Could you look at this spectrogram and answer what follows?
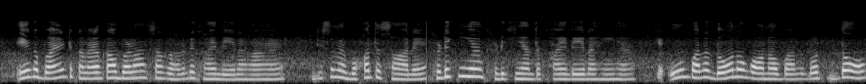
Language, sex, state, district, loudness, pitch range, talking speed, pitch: Hindi, female, Maharashtra, Aurangabad, -16 LUFS, 240-305 Hz, 180 wpm, 270 Hz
